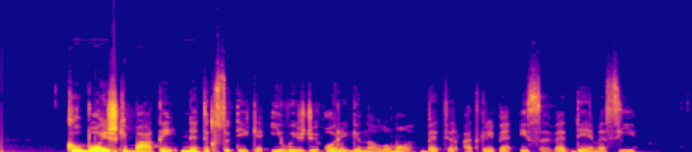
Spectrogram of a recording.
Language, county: Lithuanian, Kaunas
